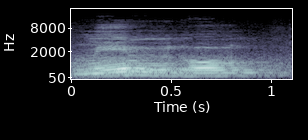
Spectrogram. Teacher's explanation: so dengung ada tapi dia naqis naqis ni maksudnya bawah daripada dua harakat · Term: dengung naqis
